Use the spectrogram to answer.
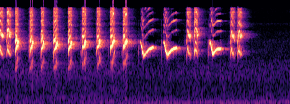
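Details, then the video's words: Rough, shrike-filled song of a greater green leafbird from Kalimantan: a rapid row of loud, evenly timed chirps followed by a few upward-sweeping whistled notes before stopping. "cucak ijo kalimantan tembakan kasar"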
